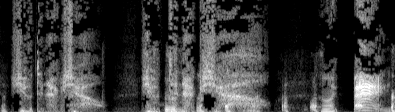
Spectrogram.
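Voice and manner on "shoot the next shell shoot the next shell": hushed, under-the-breath whisper. Retelling what he whispered to him about the next shell, retelling a whisper. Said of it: "And he whispered".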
